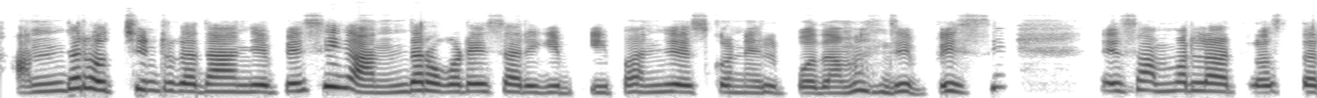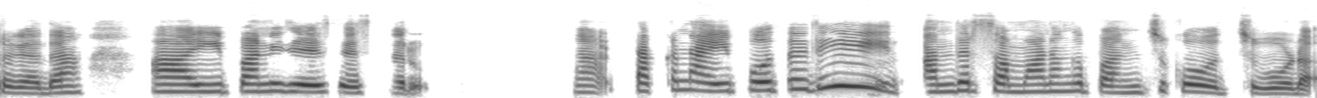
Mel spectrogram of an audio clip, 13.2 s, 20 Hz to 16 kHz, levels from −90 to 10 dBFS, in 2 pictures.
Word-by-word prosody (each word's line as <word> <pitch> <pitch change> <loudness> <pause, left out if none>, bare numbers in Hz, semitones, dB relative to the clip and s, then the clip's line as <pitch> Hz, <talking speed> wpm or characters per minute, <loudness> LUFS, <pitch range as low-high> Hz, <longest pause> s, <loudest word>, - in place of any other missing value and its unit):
అందరూ 305 +9 +2
ఒచ్చిండ్రు 320 -6 -2
గదా 270 0 +2
అని 260 0 -1
చెప్పేసిగ 310 - +4
అందరు 290 +6 +3
ఒకటేసారి 270 -2 +1
గ్ - - +2 0.2
ఈ - - -4
పని 255 -1 -4
చేసుకొనెళ్ళిపోదామని 240 +1 -2
జెప్పేసి, 270 - -3 0.6
ఎ - - -4
సమ్మర్‌లో 300 -2 -1
అట్లొస్తారు 245 -1 -3
గదా! 220 +3 -2 0.5
ఆ! - - +4 0.2
ఈ - - 0
పని 275 +1 +1
జేసేస్తరు. 255 - +1 0.8
ఆ! - - -5 0.2
టక్కన 335 +4 -3
అయిపోతదీ, 330 +9 +1 0.5
అందరు 285 +2 -2
సమానంగా 275 +2 -3
పంచుకోవచ్చు 235 -2 -3
గూడా. 195 -2 -2
270 Hz, 125 wpm, -24 LUFS, 245-300 Hz, 0.8 s, చెప్పేసిగ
